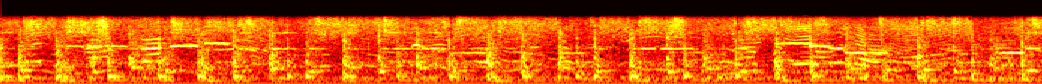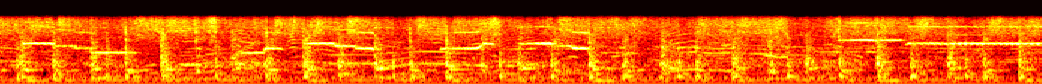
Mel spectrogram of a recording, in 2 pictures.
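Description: Traditional Dagomba drum ensemble playing fast, dense Bamaya dance rhythms, with a high melody of held notes stepping between pitches above the drums.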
